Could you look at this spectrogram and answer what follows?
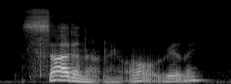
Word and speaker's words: sadhana: So they don't say sadhana, which has a long A in the beginning. They say sadhana. I had some bad sadhana today. I'm like, it's not sadhana, it's sadhana.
